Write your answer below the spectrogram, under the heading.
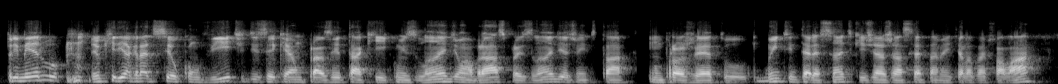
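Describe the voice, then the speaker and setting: A man's voice: fairly low pitch, a little fast, few pauses, pushed and bright. A man, speaking didactically as an expert guest in an interview. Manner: didactic, academic wording. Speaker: guest expert, psychologist and professor. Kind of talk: explanatory interview talk.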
